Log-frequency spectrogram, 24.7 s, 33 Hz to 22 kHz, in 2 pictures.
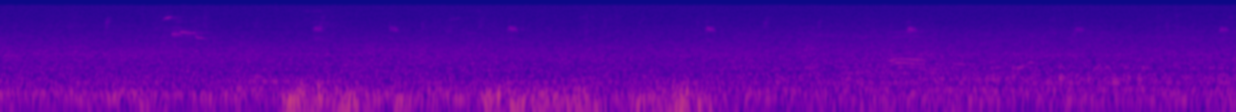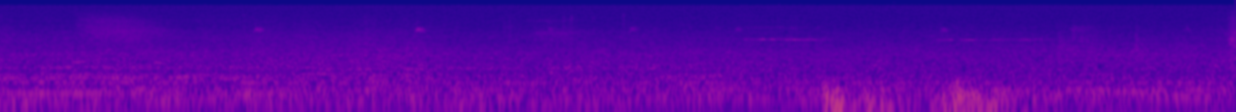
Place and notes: Edmonds Waterfront
A typical bustling weekend morning at this popular waterfront park north of Seattle. A constant stream of characters come and go while birds fight over their leftovers.
This was the start of a series (Anode Urban Soundscape Series) of phonographic recordings, made with my new Sony MZ-R30 digital MiniDisc recorder, and dubbed to Compact Disc.
Major elements:
* SCUBA divers preparing to dive on Edmonds' underwater park
* Cars and trucks (mostly old) coming in, parking, and leaving
* Two ferries docking in the distance and unloading
* Construction work underway on the new ferrydock
* Seagulls, pigeons and crows
* A bicyclist coasting through
* A man walking past with an aluminum cane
